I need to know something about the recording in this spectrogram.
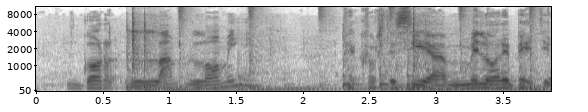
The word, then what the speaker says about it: Gorlami: Lo pronuncio correttamente? Sì, corretto. Gorlami?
